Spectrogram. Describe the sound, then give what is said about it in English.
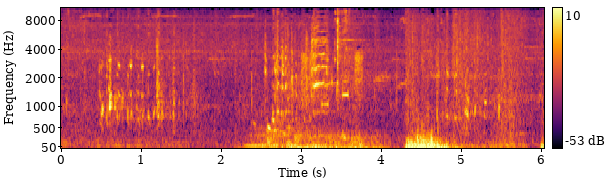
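A chicken clucks in short, scattered bursts over a low background rumble, with a louder thump or rustle near the end. “Buddy, where's the chicken? I want to see the chicken.”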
